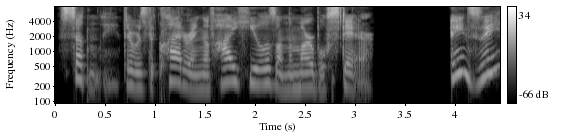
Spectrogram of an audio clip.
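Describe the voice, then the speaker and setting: Woman narrator, audiobook, even unhurried reading, mid pitch, dry close mic. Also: no room sound. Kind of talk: scripted narration.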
